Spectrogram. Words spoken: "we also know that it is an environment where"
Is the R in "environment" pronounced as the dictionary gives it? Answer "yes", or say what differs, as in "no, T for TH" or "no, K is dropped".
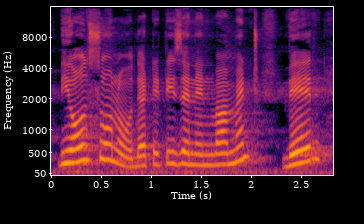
no, R is dropped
